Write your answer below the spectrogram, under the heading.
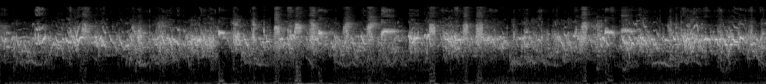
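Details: Pet budgies, the small Australian parrot, in a busy group chorus of overlapping chirps, squeaky twitters and harsh squawks that never pause over nearly eight seconds.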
